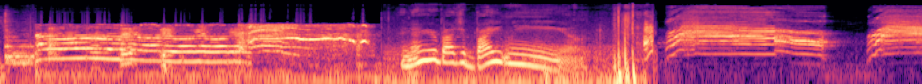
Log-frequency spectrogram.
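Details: Kittens meow repeatedly in a busy sequence. Steady tonal mews give way to wavering, bending cries and then several sharp, high calls, with brief noisy bursts between them.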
